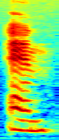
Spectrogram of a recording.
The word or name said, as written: em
